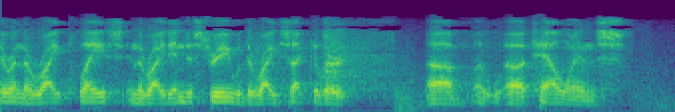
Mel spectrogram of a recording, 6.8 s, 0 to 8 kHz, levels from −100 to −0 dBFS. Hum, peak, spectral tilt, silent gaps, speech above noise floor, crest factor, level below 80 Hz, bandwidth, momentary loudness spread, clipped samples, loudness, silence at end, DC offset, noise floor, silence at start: none; -2 dBFS; -9.5 dB/octave; none; 29 dB; 18 dB; -60 dBFS; 5.4 kHz; 10 LU; under 0.1%; -20 LUFS; 0.5 s; under 0.1%; -49 dBFS; 0 s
